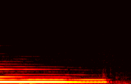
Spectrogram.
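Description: A single sustained guitar note plucked on the G string, for a song, ringing clearly and alone before fading out after about a second and a half.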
